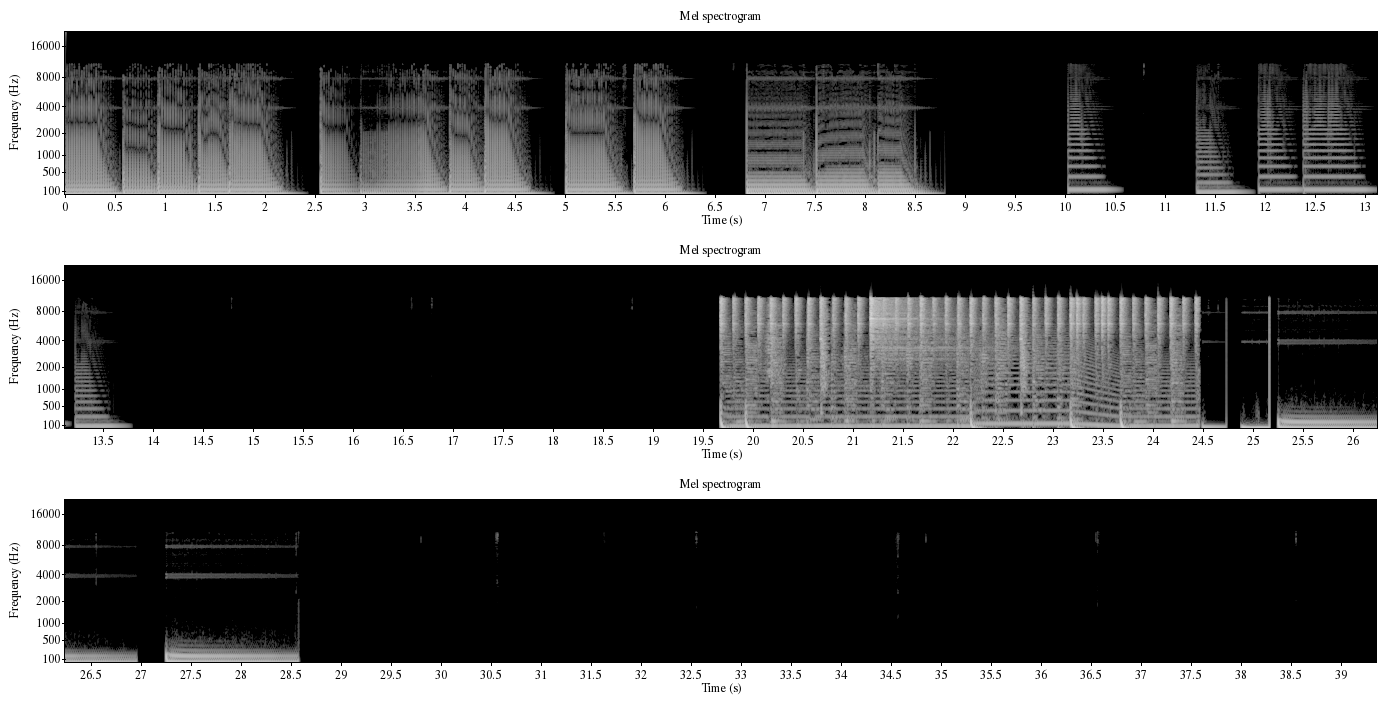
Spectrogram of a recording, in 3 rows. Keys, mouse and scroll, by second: 1.0 shift+Return, 16.0 F1.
